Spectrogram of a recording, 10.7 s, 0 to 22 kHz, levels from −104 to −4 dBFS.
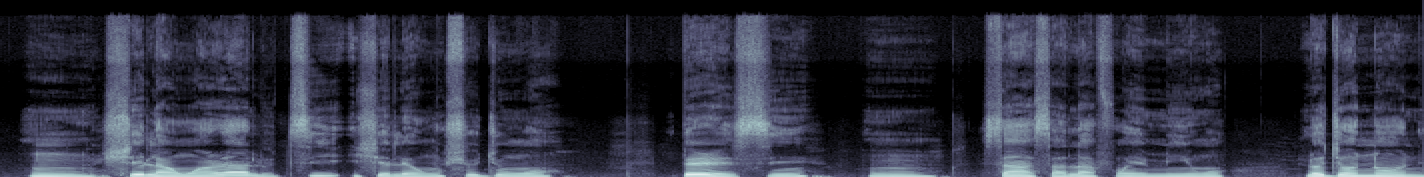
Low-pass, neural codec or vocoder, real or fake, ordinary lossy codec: none; none; real; none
